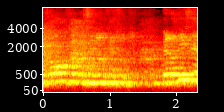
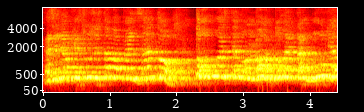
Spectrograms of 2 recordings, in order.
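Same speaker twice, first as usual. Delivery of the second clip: impassioned preaching; 4 semitones higher than usual. Acted. Pastor voicing Jesus' thoughts on pain and joy, impassioned preaching. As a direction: pour out the anguish and hope.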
